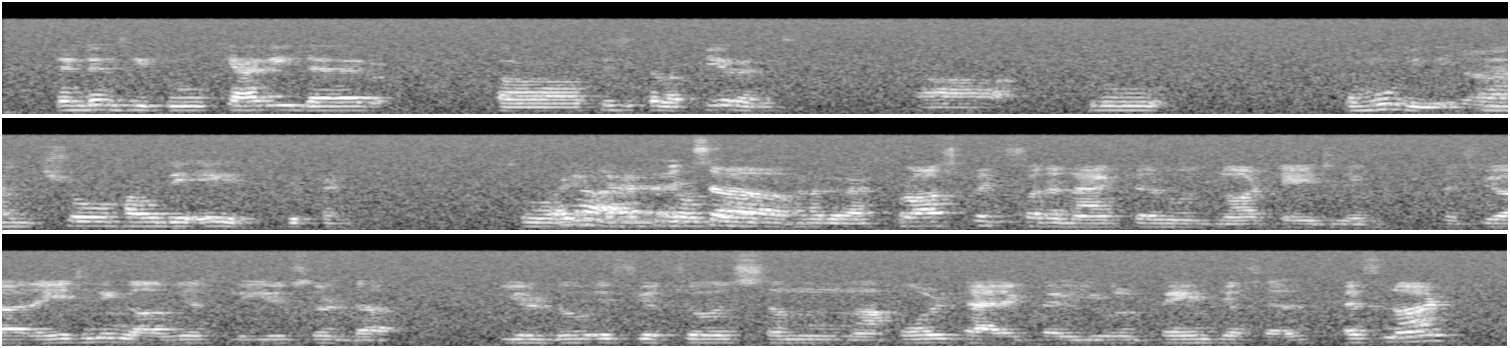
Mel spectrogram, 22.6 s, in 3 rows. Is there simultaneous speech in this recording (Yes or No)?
Yes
